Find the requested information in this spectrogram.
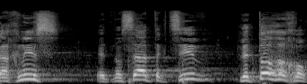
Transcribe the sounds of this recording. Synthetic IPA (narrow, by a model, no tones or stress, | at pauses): eaχnis | et̪no̞seat̪akt͡siv | le̞t̪o̞χaχo̞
